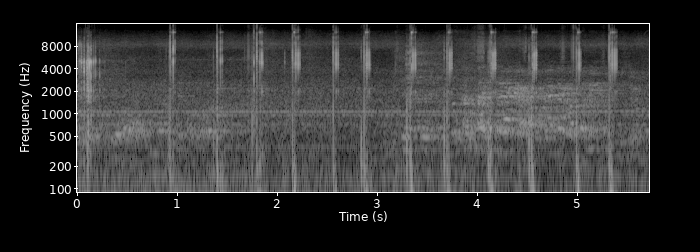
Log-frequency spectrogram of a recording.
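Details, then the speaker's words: Toyota Hilux at 270,000 km 10,000 km service, mic held near the wheel: steady scrape-tick about twice a second, once per wheel turn, as pads ride a burr/lip on the worn disc edge; brake job expected next service. "ó tá vendo o melhor escutar o disso é uma rebarba então mais 10 mil km de atenção"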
